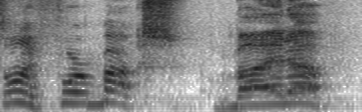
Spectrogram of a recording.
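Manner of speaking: high, hyped stock-pick shouting; Jim Cramer. Retold or imitated. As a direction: pitch stocks like a TV hype man. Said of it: "like Jim Cramer has".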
